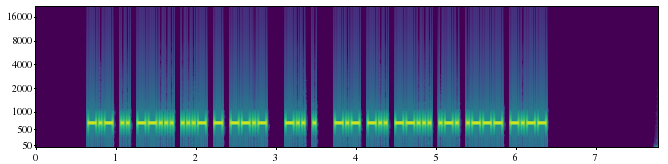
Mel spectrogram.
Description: Morse code, heard as a keyed tone, about 34 wpm, 700 Hz. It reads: KI7VTQ DE KD7RJY
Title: USA Callsign DE Callsign - 6 Characters - 35wpm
